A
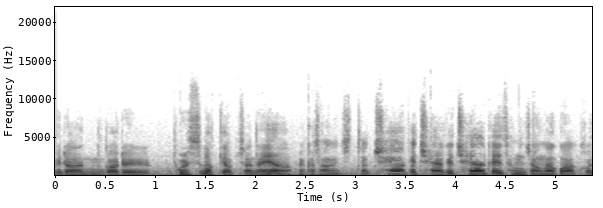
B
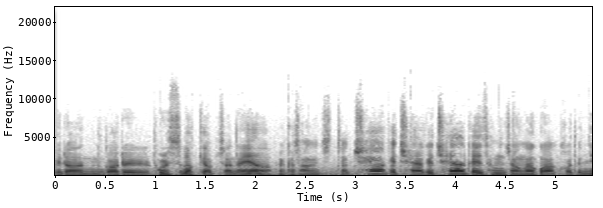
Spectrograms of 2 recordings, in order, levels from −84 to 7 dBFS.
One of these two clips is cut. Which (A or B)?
B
